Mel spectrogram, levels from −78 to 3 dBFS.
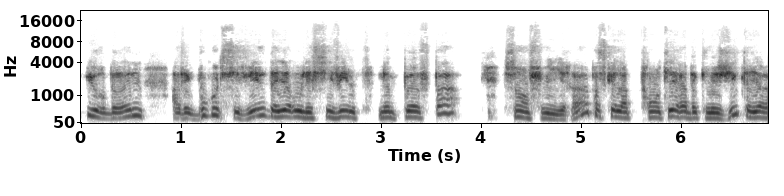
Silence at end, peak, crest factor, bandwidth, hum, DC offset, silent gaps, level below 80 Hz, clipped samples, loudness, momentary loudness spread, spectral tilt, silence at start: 0 s; -2 dBFS; 18 dB; 14.5 kHz; none; under 0.1%; none; -70 dBFS; under 0.1%; -17 LUFS; 9 LU; -4 dB/octave; 0.05 s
